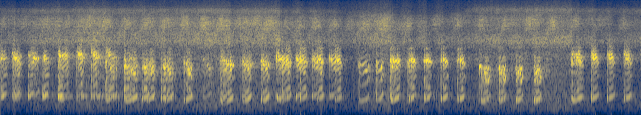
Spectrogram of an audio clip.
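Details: Fast, rhythmic series of short, harmonic, nasal notes from an olive frog, about four each second, with brief pauses between bursts and a continuous high hiss behind.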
